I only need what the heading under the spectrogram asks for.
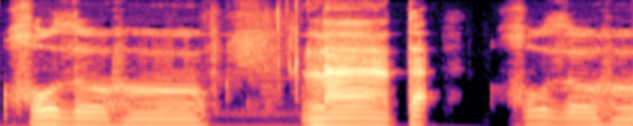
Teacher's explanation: আল হাইয়ুল কাইয়ুম লাতাহু জালের উচ্চারণ খুজুহু বললে হবে না কারণ এখানে জালটা জিহবার আগা থেকে হবে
